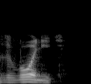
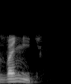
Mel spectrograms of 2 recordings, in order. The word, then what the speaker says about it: звонить: Вот смотри, некоторые говорят, вот большинство россиян почему-то говорят звонить. Это ж неправильно тоже. Надо звонить.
